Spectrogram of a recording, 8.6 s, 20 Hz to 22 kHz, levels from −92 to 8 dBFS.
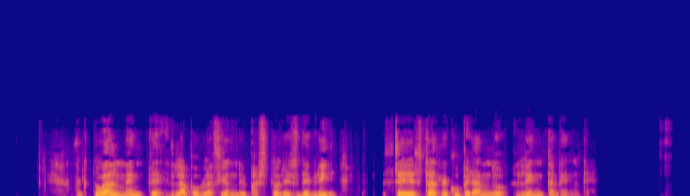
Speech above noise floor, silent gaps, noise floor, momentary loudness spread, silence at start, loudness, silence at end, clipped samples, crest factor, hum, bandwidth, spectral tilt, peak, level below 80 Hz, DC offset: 22 dB; 4.69-4.77 s; -45 dBFS; 17 LU; 0.65 s; -23 LUFS; 1.3 s; under 0.1%; 22 dB; none; 9.2 kHz; -6 dB/octave; -2 dBFS; -54 dBFS; under 0.1%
